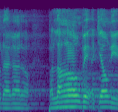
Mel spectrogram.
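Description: A Buddhist monk's voice intoning in a drawn-out, chant-like manner, holding long steady notes. There are two sustained phrases, the second and louder starting about halfway through.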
